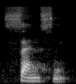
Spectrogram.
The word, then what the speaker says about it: Sensenique: called sensing is actually made out of two words one senses number two unique so it is pronounced as sensing now before i go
